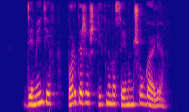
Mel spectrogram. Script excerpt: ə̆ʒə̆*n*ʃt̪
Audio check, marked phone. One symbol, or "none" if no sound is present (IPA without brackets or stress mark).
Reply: none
